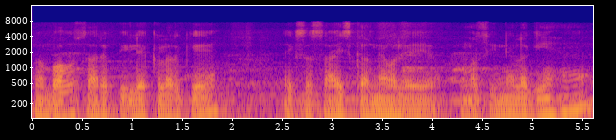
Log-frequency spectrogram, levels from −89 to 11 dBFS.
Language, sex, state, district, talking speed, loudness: Hindi, male, Uttar Pradesh, Lucknow, 115 wpm, -19 LUFS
